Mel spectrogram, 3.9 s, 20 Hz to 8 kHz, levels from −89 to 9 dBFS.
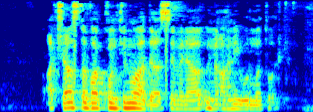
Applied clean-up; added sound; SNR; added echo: none; none; none; none.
